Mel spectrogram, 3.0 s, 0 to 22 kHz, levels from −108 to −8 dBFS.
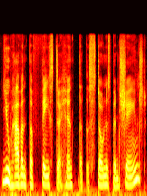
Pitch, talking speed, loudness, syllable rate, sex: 160 Hz, 245 wpm, -21 LUFS, 5.4 syllables/s, female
